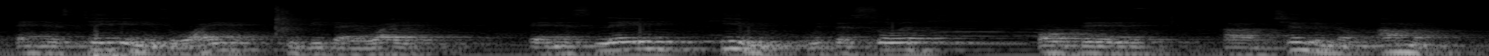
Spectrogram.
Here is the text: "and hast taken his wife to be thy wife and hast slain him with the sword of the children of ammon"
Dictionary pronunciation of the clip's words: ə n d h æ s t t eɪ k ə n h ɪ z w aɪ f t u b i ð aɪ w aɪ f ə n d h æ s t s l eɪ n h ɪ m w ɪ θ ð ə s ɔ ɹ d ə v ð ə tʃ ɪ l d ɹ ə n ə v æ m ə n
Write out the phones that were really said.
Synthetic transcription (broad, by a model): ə n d h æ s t t eɪ k ə n h ɪ z w aɪ f t u b i ð aɪ w aɪ f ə n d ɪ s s l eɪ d h ɪ m w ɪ ð ə s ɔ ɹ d ə v ð ə tʃ ɪ l d ɹ ə n ə v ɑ m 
